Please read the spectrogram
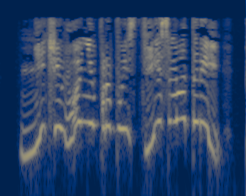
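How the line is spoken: Squeak. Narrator (Russian): пискнул Пятачок

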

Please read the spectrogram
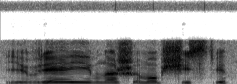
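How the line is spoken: Prince sighing. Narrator (Russian): вздохнул князь

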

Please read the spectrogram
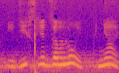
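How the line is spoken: Calm. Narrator (Russian): спокойно сказал он

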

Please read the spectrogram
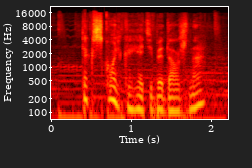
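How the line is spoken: Whisper into ear. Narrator (Russian): прошептала Джоанна мне прямо в ухо

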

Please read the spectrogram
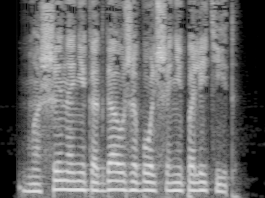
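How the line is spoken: Grim. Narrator (Russian): мрачно сообщил он

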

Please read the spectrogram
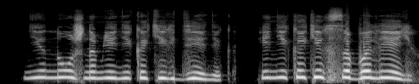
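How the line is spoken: Exclaiming. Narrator (Russian): воскликнула она

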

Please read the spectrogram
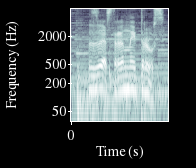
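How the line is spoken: Snorting. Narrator (Russian): фыркнул Тавик

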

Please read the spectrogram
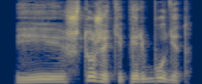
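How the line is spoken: Slightly frightened question. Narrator (Russian): слегка испуганно спросила Вера Северьяновна

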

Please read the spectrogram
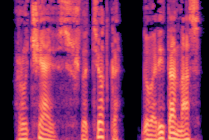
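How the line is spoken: Whisper. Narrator (Russian): шепнула мисс Эмили Уордль своей сестре

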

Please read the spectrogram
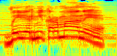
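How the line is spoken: Shouted. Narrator (Russian): крикнул Зингер

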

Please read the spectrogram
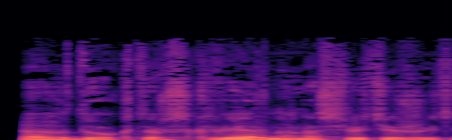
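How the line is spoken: Weary. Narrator (Russian): сказал устало Бобров

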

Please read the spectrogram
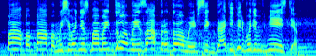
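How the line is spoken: Shouting. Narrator (Russian): Никита уже кричал

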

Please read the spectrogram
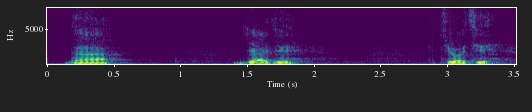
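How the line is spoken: Mumbling. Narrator (Russian): бормотал Сашка

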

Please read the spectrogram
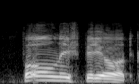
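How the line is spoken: Shouting. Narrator (Russian): крикнул он

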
